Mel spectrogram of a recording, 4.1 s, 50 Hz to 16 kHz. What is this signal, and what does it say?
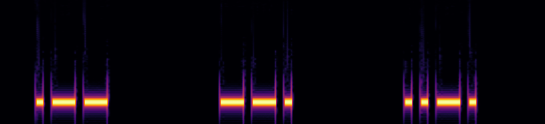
Morse code, heard as a keyed tone, about 20 wpm, spaced as for 8 wpm, 690 Hz. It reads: WGF
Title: 172 Lesson 28e - Number 9 - Three Characters 20wpm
